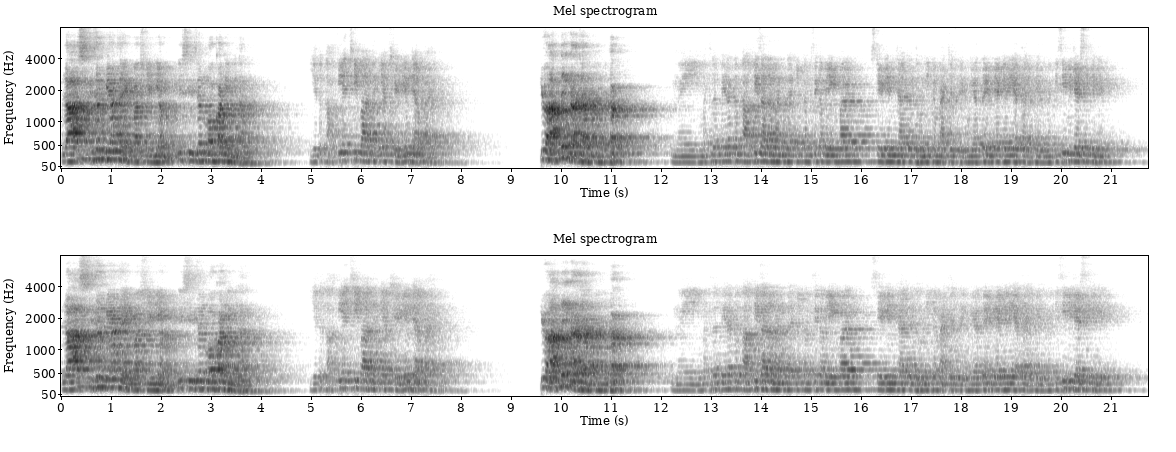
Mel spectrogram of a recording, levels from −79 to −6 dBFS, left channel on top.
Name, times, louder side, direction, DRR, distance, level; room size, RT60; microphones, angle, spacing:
voice 1, 0.0-3.7 9.6-11.2, left 2 dB, 40° left, -6 dB, 3.9 m, -25 dB
voice 2, 5.0-7.5 12.2-15.9 16.2-20.9, equal, 20° left, -8 dB, 3.7 m, -35 dB
14.5 x 9.5 x 9.9 m, 2.3 s
head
